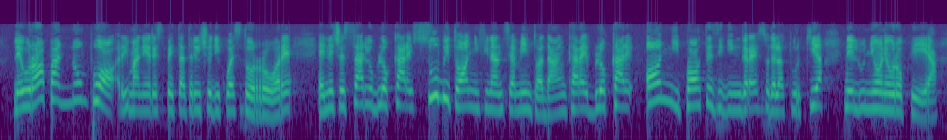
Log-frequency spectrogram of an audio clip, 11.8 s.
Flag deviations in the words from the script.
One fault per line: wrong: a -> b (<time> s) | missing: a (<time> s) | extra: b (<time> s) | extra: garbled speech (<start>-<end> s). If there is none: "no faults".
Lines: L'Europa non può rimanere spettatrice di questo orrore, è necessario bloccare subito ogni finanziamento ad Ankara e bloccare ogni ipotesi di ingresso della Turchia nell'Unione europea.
no faults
